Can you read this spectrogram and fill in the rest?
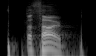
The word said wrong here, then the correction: Beathard: You keep mispronouncing that. It's Beathard.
